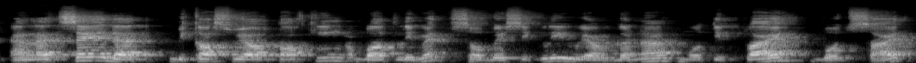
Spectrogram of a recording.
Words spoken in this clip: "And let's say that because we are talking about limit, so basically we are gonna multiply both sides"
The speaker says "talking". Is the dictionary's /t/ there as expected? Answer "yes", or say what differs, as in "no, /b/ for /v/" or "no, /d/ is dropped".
yes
